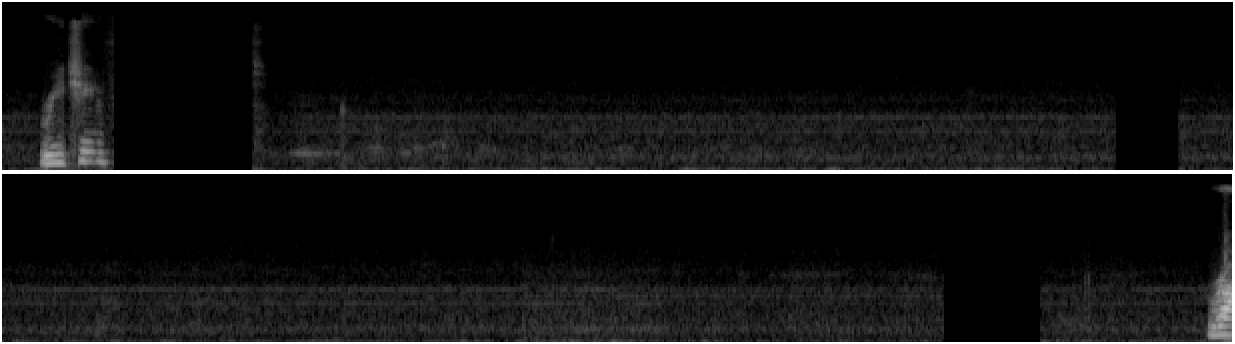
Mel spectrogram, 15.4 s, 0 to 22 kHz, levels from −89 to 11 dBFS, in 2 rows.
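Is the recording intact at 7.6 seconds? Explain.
No. From 6.96 to 7.72 s the sound cuts out for 0.37 s, then resumes 0.39 s earlier, repeating what was just heard. This is a stream reconnect: the connection dropped, the player reconnected with a fresh decoder, and the server resent a burst.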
